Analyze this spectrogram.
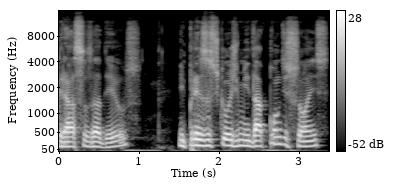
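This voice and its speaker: A dark, mellow tone with ordinary pitch variation on a very clean recording with a silent background. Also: man. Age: 70s. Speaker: charity volunteer for elderly care home. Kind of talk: interview. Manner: halting.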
